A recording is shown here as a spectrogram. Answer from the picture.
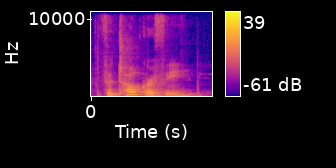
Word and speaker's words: photography: Now, if you look at the second example, photography, you can hear the pronunciation is different. And that's because the second syllable is the stressed syllable in this word photography.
